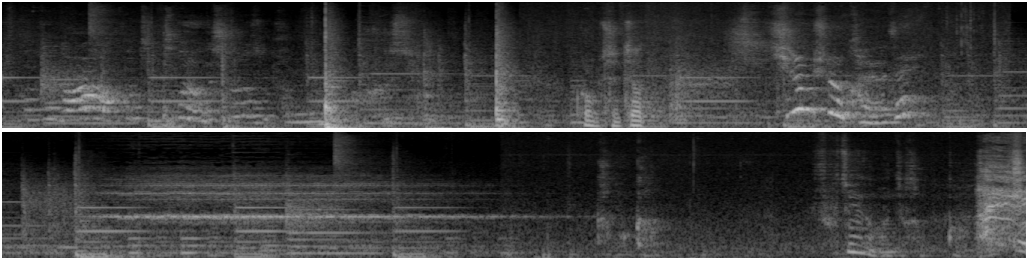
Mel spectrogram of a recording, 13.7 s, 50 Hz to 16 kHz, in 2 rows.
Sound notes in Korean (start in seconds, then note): 7.2 샤아아악, 공포스러운 효과음; 13.3 웃음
